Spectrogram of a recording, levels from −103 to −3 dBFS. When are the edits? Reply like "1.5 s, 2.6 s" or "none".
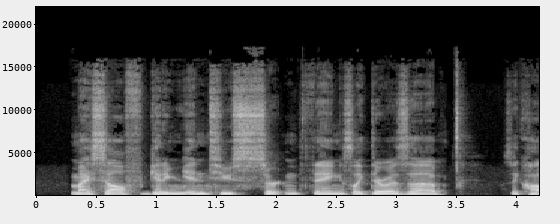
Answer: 1.2 s

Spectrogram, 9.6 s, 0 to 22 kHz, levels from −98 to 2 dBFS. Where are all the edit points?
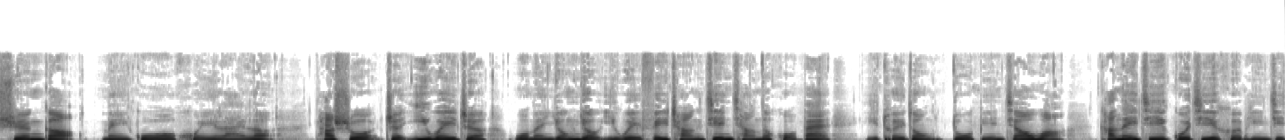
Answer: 8.1 s

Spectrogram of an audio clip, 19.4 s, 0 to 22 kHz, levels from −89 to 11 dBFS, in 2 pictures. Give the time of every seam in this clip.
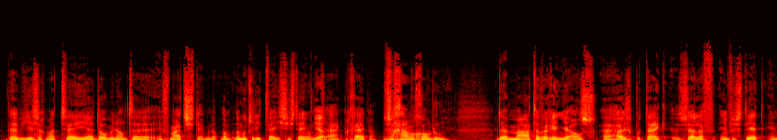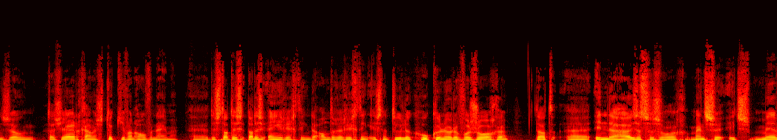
none

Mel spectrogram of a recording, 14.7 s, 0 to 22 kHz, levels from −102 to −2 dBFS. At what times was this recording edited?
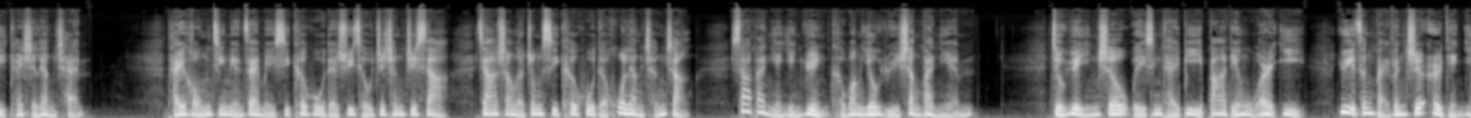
none

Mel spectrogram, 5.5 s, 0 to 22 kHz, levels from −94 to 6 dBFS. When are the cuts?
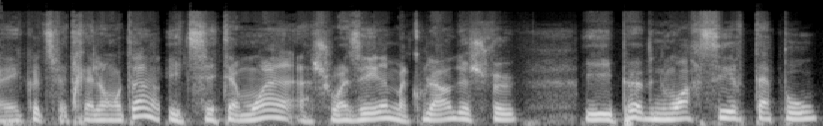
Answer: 1.1 s, 3.8 s

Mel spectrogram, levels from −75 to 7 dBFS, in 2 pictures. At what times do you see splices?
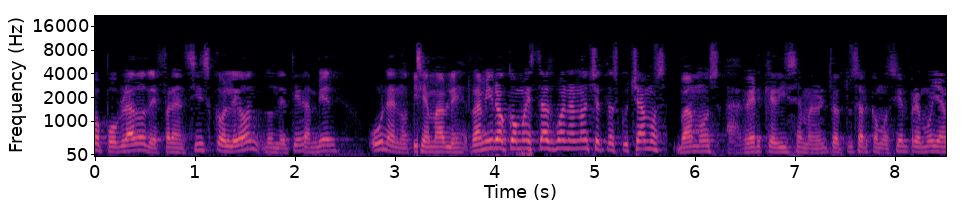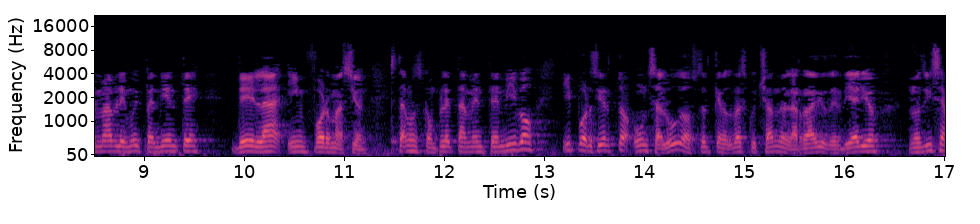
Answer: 5.7 s, 11.5 s

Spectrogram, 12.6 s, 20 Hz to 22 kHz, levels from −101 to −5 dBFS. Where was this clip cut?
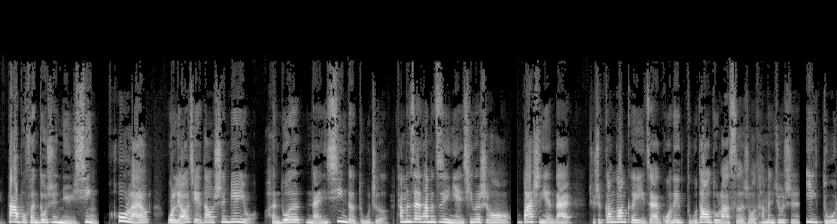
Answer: none

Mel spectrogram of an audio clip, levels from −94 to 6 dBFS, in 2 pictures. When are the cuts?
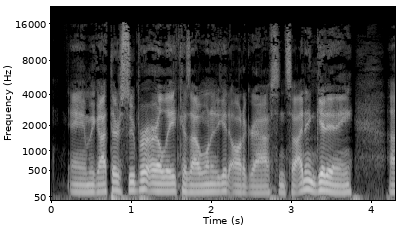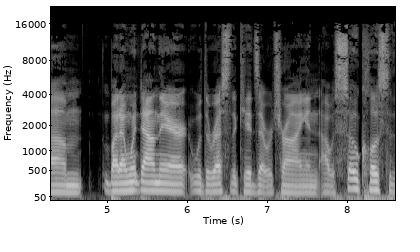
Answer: none

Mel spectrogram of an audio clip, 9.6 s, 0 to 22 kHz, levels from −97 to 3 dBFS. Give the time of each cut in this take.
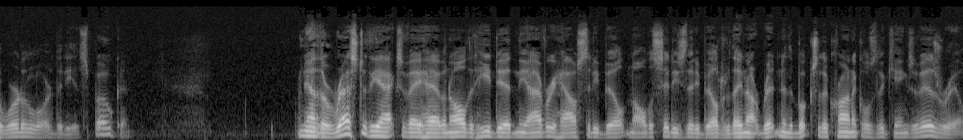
none

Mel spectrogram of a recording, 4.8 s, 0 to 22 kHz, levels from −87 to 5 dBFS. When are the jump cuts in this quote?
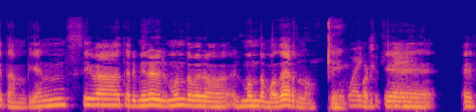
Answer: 3.2 s

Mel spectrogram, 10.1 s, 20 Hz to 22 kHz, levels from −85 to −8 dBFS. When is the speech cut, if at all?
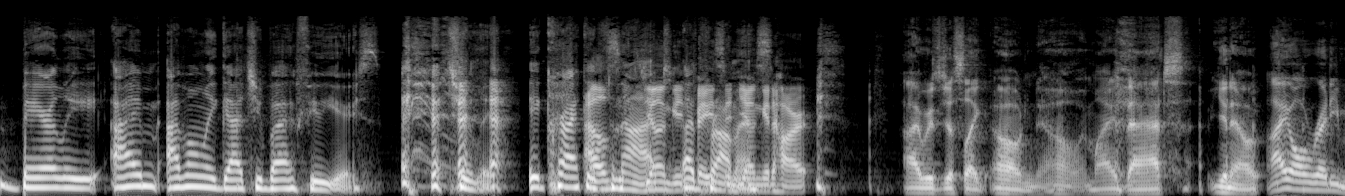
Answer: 3.9 s

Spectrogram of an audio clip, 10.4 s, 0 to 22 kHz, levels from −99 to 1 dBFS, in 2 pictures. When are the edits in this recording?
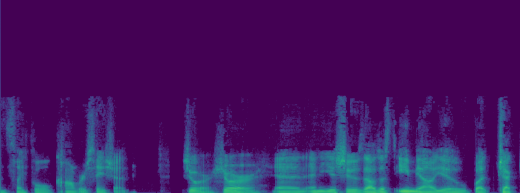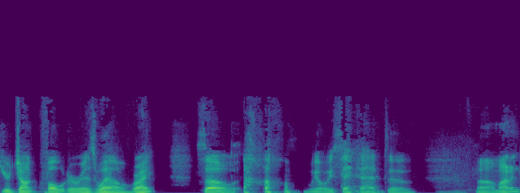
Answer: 1.7 s

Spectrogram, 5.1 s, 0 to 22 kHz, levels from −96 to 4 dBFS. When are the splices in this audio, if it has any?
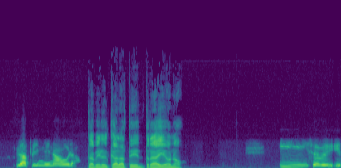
1.3 s, 4.0 s

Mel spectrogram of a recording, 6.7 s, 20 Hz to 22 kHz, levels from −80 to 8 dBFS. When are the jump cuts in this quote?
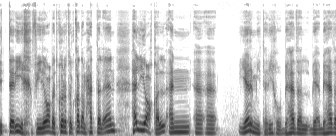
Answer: none

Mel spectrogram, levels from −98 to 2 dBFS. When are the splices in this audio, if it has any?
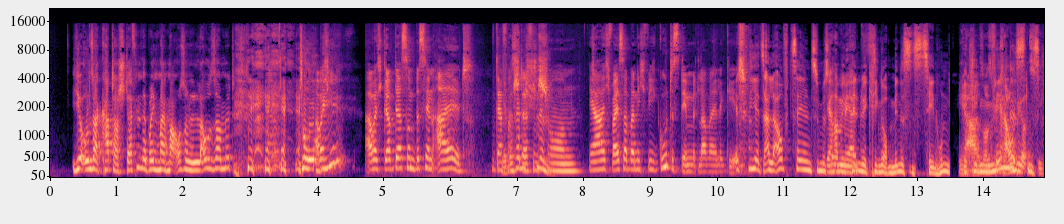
10.5 s, 13.5 s

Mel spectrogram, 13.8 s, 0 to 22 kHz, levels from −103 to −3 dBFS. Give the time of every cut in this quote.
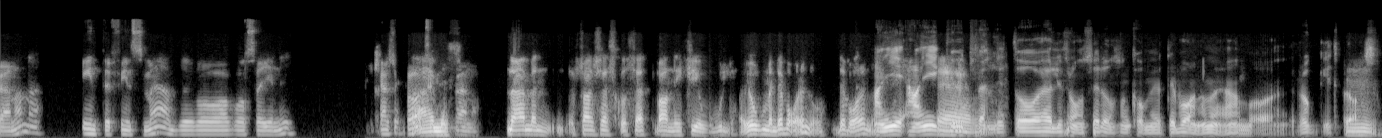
5.0 s, 7.4 s

